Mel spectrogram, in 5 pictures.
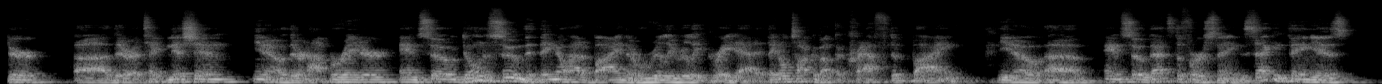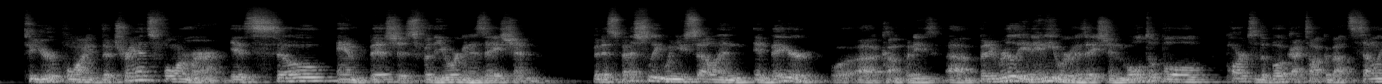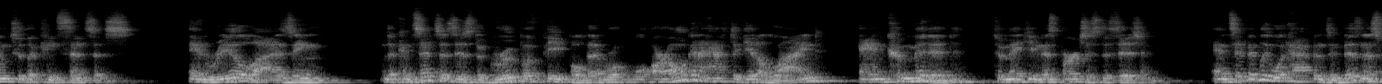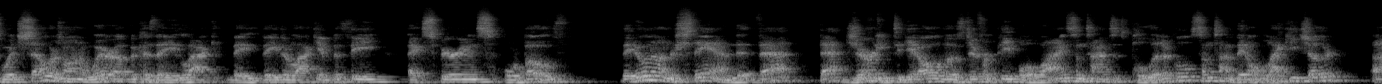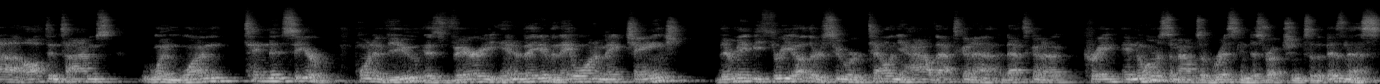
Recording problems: off-mic speech; far
room echo; slight; dies away in 0.5 s

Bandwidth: 15.5 kHz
